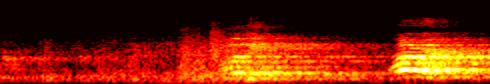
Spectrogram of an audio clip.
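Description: A man's voice calls out one short, loud word about a second in, with a ringing echo from a large hall.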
